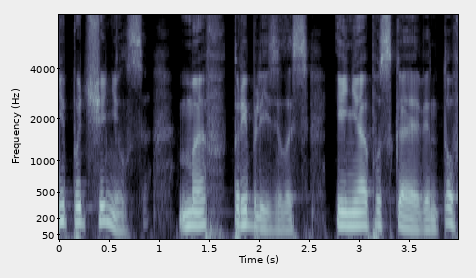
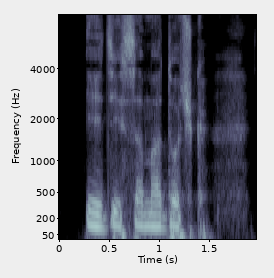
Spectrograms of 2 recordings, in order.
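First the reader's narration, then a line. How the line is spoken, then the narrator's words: Quiet. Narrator (Russian): тихо сказал Хармон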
